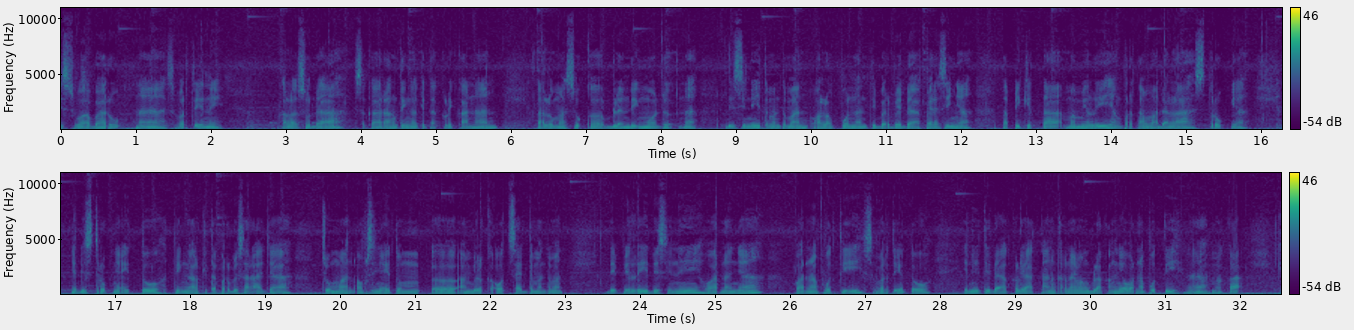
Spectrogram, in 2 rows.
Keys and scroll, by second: 0.0-0.6 typing.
